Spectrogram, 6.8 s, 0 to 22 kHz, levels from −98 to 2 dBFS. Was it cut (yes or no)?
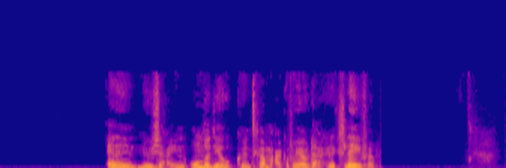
no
